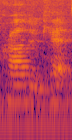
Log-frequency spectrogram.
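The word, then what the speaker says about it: cri du chat: causes a problem called cry do cat it's spelled chat but it's called C do cat syndrome Kat syndrome is a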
